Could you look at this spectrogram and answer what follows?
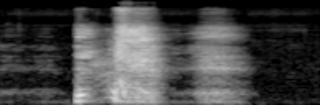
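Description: A single uncovered sneeze: a sharp indrawn breath followed by an explosive burst and a short trailing exhale.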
